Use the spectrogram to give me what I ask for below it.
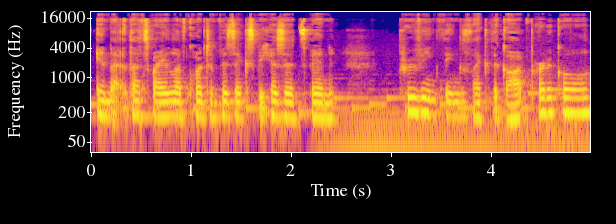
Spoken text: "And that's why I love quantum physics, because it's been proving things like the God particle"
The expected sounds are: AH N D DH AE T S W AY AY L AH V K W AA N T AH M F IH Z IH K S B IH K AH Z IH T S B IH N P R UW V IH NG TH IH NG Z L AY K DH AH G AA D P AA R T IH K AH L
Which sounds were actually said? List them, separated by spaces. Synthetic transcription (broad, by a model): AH N DH AE T S W AY AY L AH V K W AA N T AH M F IH Z IH K S B IH K AH Z IH T S B IH N P R UW V IH NG TH IH NG Z L AY K DH AH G AA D P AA R T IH K L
